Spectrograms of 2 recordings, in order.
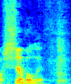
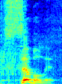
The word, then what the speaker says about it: Shibboleth: It says, "Then said they unto him, Say now Shibboleth. And he said Sibboleth, for he could not frame to pronounce it right.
